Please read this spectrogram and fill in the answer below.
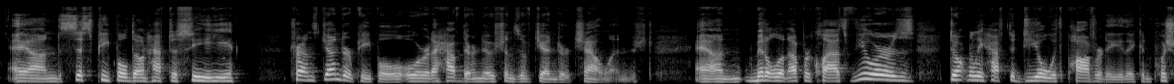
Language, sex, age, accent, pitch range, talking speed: English, female, 60-79, American, 150-195 Hz, 170 wpm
